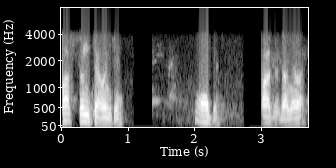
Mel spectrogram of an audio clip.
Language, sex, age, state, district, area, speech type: Nepali, male, 18-30, West Bengal, Jalpaiguri, rural, conversation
